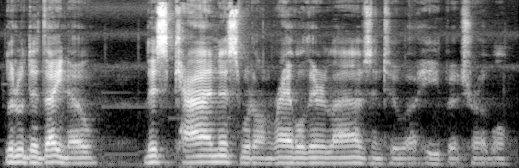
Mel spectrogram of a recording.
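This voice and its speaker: A man's voice: lowish voice, level tone, normal speed, faint music behind. A man giving dramatic, scripted narration for a fantasy podcast trailer.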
